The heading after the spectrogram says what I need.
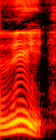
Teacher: এক নম্বর হচ্ছে জালের উচ্চারণ রি না বলে জি বলে, জিমের উচ্চারণ করে ফেলে। তো এখানে রি জিব্বার আগা দাঁতের আগা মিলিয়ে নর্মালি উচ্চারণ করতে হবে রি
